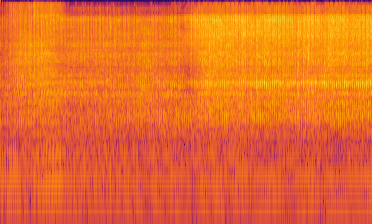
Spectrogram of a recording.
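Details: Di Blasi folding two-stroke moped, just revived after fixing no spark and cleaning a dry carb, ridden in cold weather: after a brief blip it settles into a steady, even idle with no misses after the low idle was raised.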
